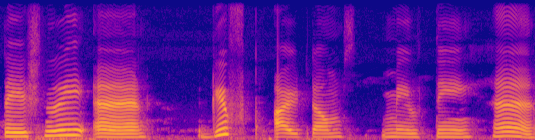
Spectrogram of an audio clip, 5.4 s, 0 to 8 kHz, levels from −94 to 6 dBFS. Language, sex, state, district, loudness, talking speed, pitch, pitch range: Hindi, female, Punjab, Fazilka, -16 LUFS, 65 wpm, 205 Hz, 200-240 Hz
